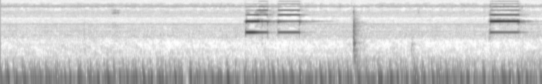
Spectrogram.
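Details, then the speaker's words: Newly bought Klein Tools voltage tester working normally with beep turned on: short, high double-pitched chirps over a low vehicle rumble; owner suspects cold weather affected the battery when it only lit red without beeping. "right there once you hear that it'll work it'll it'll sound"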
